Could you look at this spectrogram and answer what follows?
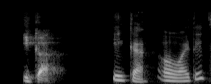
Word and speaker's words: IKA: us exactly what Inca is how do I pronounce it correctly EA eeka oh I did say it correctly tell us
